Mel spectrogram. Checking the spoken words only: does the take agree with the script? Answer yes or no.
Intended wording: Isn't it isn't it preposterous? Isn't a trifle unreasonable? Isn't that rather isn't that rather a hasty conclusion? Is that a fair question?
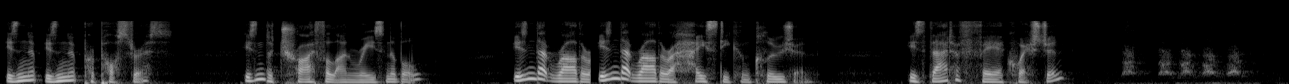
yes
